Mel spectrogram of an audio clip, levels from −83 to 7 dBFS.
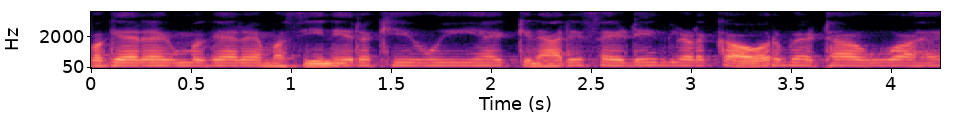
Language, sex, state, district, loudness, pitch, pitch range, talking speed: Hindi, male, Chhattisgarh, Raipur, -17 LUFS, 155 Hz, 150-155 Hz, 195 wpm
